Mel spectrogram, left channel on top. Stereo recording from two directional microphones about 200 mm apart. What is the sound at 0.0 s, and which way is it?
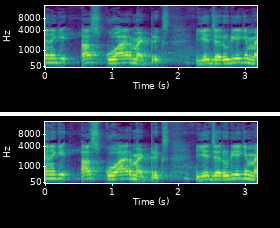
Speech, 50° right (ahead or behind).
